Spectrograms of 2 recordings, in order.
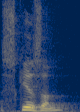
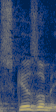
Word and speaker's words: schism: And for what it's worth, the Greek word is pronounced schism, and schism is the second pronunciation in the dictionary. But in English, it's schism.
